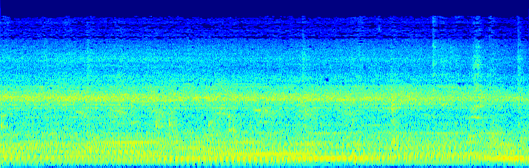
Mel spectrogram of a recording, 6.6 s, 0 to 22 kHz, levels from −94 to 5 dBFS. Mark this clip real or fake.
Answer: real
